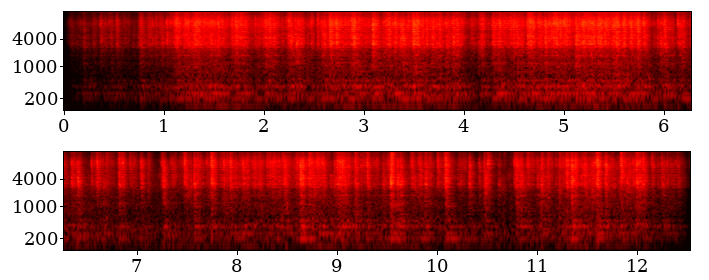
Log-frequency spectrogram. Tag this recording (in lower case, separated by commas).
rain, water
